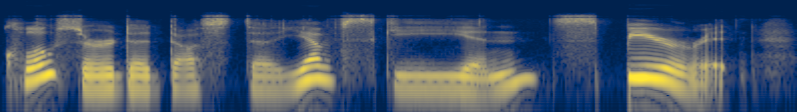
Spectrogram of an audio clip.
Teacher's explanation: this to will change to da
